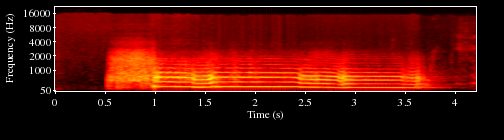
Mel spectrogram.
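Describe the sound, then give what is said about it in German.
An alphorn is blown in one long, steady, low brass note lasting about three seconds, starting with a breathy burst, wavering slightly in pitch midway, then fading out. No one speaks. “die äh, sonst nur mit den Händen Hang spielt und jetzt mal in ein Alphorn blast.”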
